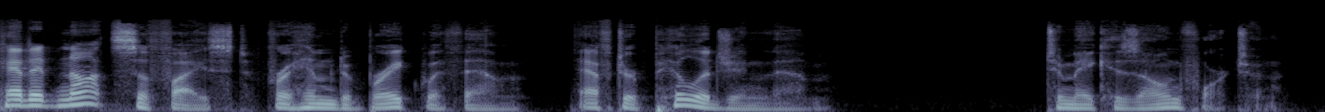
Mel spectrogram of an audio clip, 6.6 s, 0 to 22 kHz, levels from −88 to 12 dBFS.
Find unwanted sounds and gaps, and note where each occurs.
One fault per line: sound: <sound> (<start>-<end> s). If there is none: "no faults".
no faults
